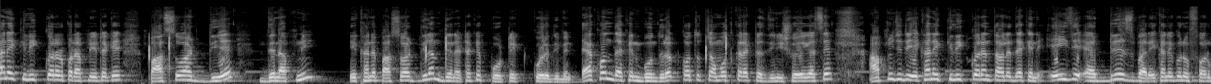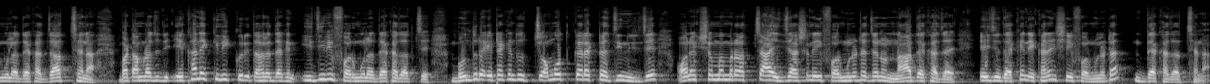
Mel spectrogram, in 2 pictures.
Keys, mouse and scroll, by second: 0.0-0.7 drag, 2.3 click, 3.9 click, 6.0 click, 6.5-7.5 drag, 7.7 click, 8.2 click, 8.8 click, 13.7 click, 17.2-19.1 drag, 20.2 click, 21.6 click, 22.0 click, 22.4 click.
